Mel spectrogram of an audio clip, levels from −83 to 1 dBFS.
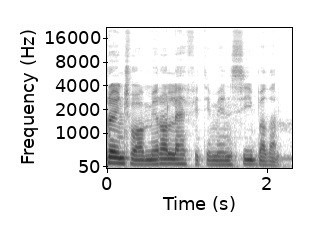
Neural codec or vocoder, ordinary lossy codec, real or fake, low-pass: none; none; real; none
